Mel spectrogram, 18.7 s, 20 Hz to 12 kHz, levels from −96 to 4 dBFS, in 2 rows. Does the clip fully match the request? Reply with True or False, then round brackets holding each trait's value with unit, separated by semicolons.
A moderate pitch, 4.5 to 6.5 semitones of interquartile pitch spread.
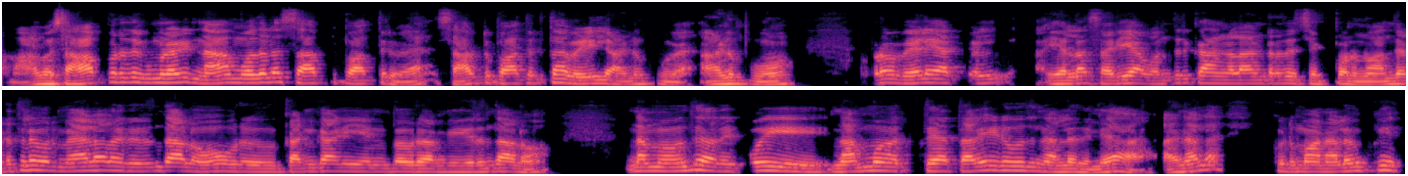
False (145 Hz; 4.0 semitones)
